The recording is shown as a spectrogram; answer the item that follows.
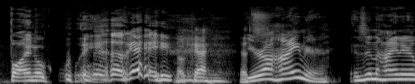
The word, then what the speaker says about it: Heiner: Anyway, I remember Like the wiener.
